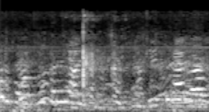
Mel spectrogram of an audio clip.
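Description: Several women's voices chatting over one another, with a brief sharp click a little under a second in.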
